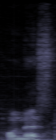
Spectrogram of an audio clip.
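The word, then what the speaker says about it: honest: For example, an ऑनेस्ट मैन, an hour. इन दोनों ही words में एच जो है वो साइलेंट है, इसलिए एन आर्टिकल लगा।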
